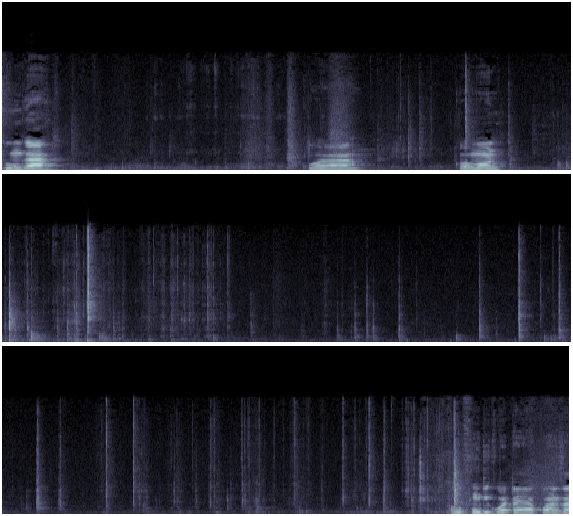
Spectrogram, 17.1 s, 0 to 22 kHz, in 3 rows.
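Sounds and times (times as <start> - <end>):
clicks and taps of wiring: 8.9 - 16.0.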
